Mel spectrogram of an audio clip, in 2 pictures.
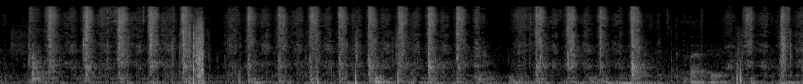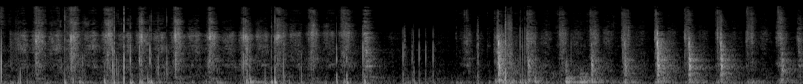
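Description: Chef's knife slicing long green peppers into thin rings on a wooden cutting board: a quick, steady run of knife strikes against the board, several a second.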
